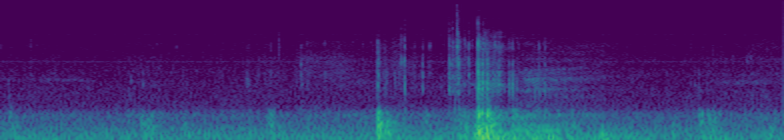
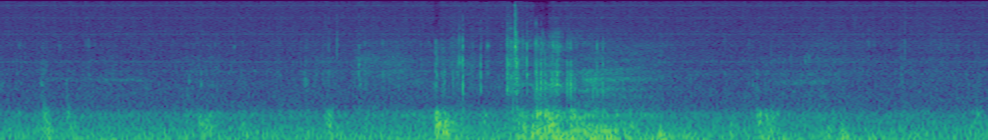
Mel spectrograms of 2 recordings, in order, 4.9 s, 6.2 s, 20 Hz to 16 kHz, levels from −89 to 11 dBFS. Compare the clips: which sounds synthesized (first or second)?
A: second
